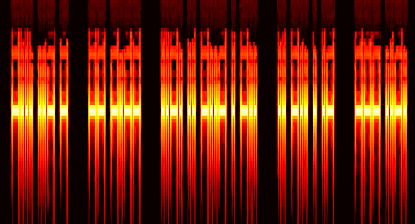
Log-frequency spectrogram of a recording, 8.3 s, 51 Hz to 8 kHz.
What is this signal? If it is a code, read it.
Morse code, heard as a keyed tone, about 27 wpm, 650 Hz. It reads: BUT MY FIXED IDEA OF
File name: Book Two / 01-Chapter 1 - 27 WPM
